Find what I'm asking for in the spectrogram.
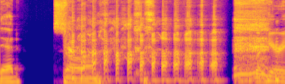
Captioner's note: laughs like a madwoman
